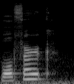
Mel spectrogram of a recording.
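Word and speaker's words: Woolfolk: It doesn't look like it's pronounced Wolfolk, but it is.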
